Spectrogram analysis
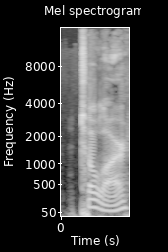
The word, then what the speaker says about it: Tolar: I've already learned how to pronounce Tolar. It's like polar. Polar. Tolar. Like polar.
